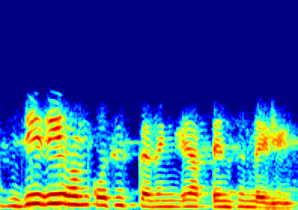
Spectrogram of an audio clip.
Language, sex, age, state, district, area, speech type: Hindi, female, 18-30, Uttar Pradesh, Azamgarh, rural, conversation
